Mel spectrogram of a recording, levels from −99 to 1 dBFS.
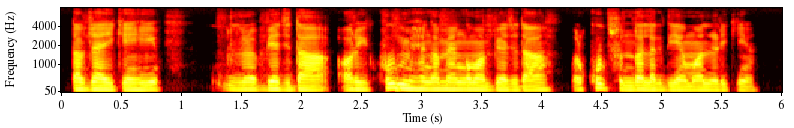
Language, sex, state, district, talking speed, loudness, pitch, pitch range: Garhwali, male, Uttarakhand, Uttarkashi, 140 wpm, -18 LUFS, 125 Hz, 120-130 Hz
